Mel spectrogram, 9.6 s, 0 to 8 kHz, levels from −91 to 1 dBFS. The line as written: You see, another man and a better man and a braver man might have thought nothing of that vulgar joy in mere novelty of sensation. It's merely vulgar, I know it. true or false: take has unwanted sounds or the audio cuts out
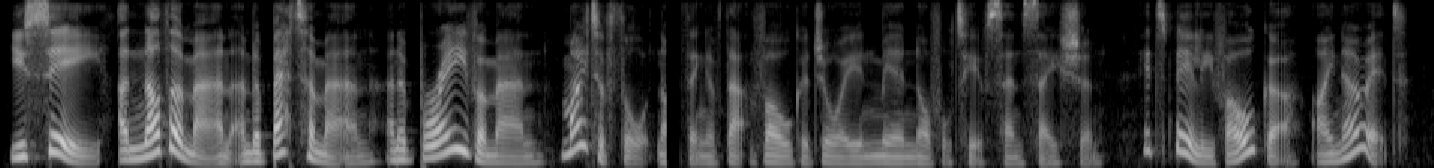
true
